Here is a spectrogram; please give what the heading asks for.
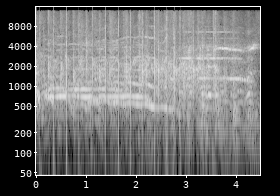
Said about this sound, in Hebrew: מדהים, מדהים, תודה רבה. כפיים לצייר הראשון.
